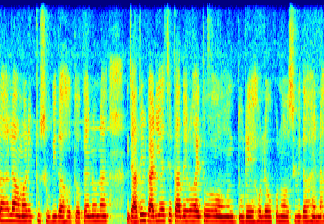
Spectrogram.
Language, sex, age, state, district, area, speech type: Bengali, female, 60+, West Bengal, Nadia, rural, spontaneous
